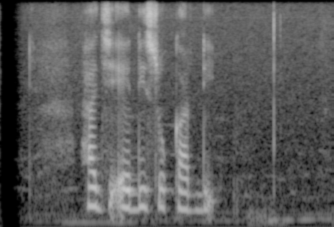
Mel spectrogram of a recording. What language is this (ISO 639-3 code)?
sun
